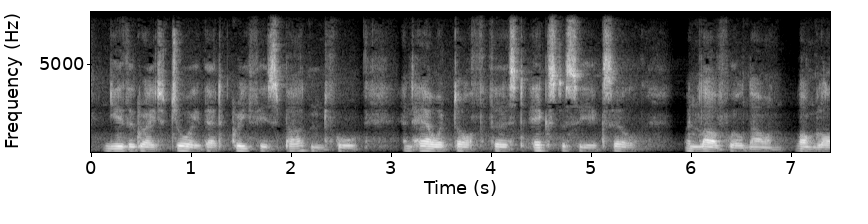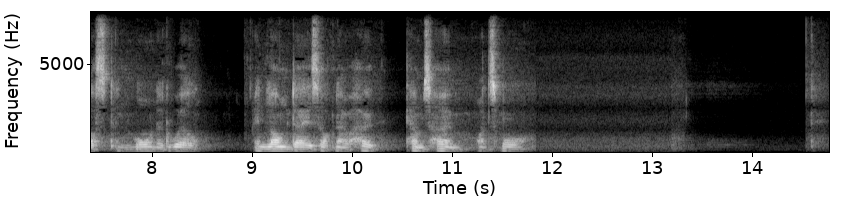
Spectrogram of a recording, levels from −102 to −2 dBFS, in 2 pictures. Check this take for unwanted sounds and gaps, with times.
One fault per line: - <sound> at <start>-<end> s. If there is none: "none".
none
